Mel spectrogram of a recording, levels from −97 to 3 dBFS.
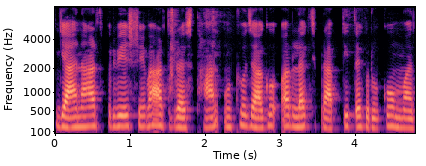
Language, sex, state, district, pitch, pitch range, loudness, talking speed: Hindi, female, Chhattisgarh, Korba, 185 Hz, 175-195 Hz, -20 LUFS, 160 wpm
